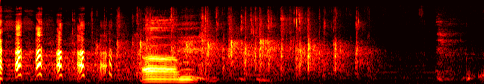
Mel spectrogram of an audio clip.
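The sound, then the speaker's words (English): A handful of sharp, evenly spaced claps lead into a loud, sustained whoop and a burst of audience applause and cheering, which gradually thins out and fades. “So now you can clap.”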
